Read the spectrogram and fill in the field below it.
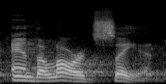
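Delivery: slow, laid-back imitation of a calm preacher; lightly mocking the calm Andrew Womack delivery, slow; imitating Andrew. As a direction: drawl it out the way Andrew talks. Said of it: "start talking like Andrew".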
